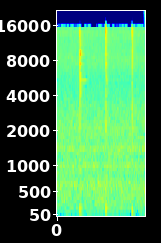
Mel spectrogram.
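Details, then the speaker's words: Chainsaw engine parts rocked by hand: three light, crisp ticks about two a second, slight piston play, somewhat worn but still usable. "masih ada ting centing ya. Tapi kalau suaranya sudah mulai tak tak tak, ya. Kalau ini masih ya sudah sedikit agak rusak, tapi masih layak pakai."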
